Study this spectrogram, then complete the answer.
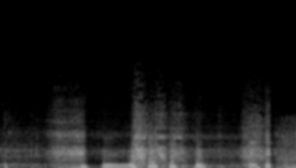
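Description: A man speaks with a smile.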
